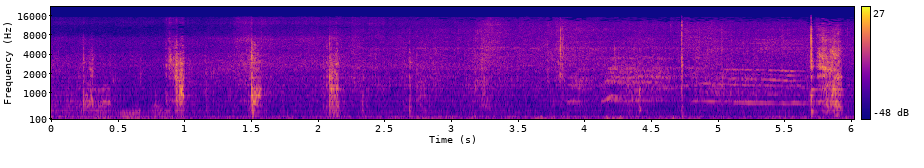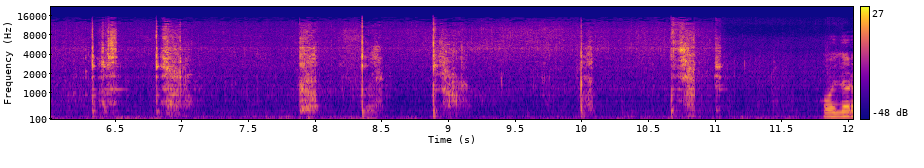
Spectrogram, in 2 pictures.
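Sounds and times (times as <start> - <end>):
food sizzling: 0.0 - 12.0
metal spatula scraping wok: 5.0 - 11.2.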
